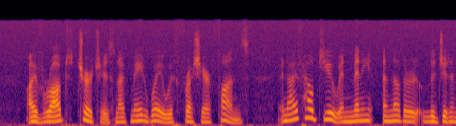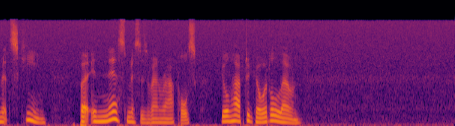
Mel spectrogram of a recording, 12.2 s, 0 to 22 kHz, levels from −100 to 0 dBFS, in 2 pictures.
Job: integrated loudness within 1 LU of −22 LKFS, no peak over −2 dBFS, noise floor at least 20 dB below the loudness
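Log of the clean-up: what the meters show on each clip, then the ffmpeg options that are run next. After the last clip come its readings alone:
background noise floor −49 dBFS; target noise floor −50 dBFS; integrated loudness −29.5 LKFS; sample peak −10.5 dBFS; target loudness −22.0 LKFS
→ -af "afftdn=noise_reduction=6:noise_floor=-49"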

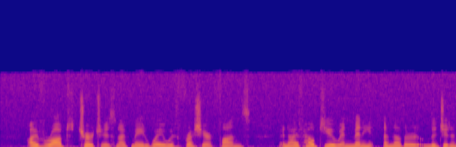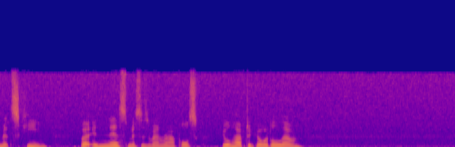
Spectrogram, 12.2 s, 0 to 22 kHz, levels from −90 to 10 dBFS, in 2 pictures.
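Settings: background noise floor −52 dBFS; integrated loudness −29.5 LKFS; sample peak −10.5 dBFS; target loudness −22.0 LKFS
→ -af "volume=7.5dB"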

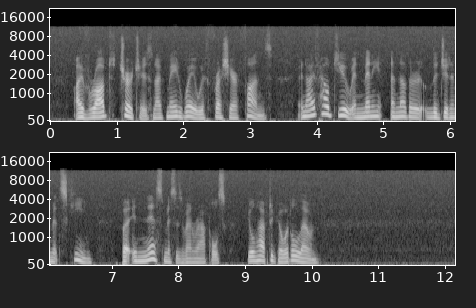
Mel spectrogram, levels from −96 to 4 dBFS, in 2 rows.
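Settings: integrated loudness −22.0 LKFS; sample peak −3.0 dBFS; background noise floor −45 dBFS

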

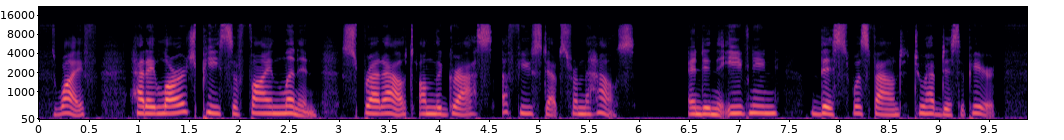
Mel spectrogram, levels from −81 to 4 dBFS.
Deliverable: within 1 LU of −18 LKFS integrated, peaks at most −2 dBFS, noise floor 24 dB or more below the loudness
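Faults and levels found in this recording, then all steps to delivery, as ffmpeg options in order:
integrated loudness −27.0 LKFS; sample peak −9.5 dBFS; target loudness −18.0 LKFS
→ -af "volume=9dB,alimiter=limit=-2dB:level=0:latency=1"

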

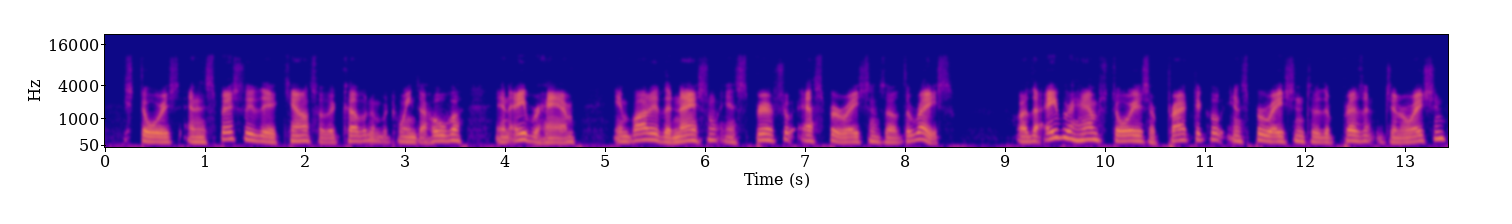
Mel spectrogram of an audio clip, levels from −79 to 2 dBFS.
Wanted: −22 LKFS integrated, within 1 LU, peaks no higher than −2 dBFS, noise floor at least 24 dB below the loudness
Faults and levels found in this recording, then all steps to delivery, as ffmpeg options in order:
integrated loudness −29.0 LKFS; sample peak −10.0 dBFS; target loudness −22.0 LKFS
→ -af "volume=7dB"

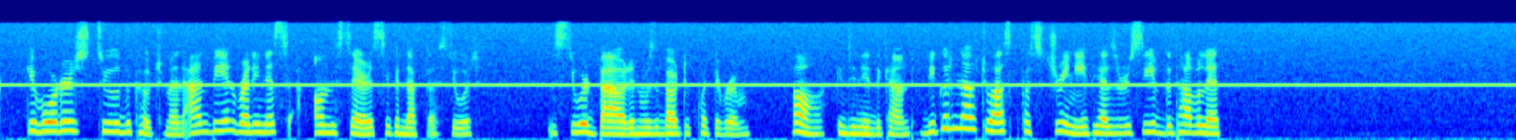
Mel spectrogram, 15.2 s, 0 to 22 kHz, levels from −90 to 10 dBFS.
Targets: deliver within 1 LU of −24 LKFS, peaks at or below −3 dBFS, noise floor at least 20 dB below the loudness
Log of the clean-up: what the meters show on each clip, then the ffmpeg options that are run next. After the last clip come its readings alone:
interfering tone 1,800 Hz; level of the tone −33 dBFS; background noise floor −36 dBFS; target noise floor −47 dBFS; integrated loudness −26.5 LKFS; sample peak −7.0 dBFS; target loudness −24.0 LKFS
→ -af "bandreject=frequency=1800:width=30"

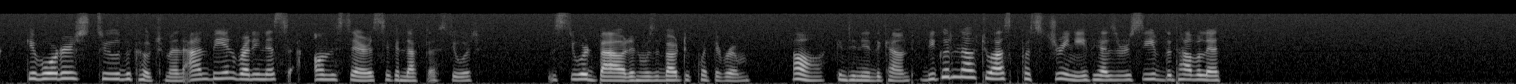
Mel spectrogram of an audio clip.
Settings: interfering tone none found; background noise floor −45 dBFS; target noise floor −47 dBFS
→ -af "afftdn=noise_reduction=6:noise_floor=-45"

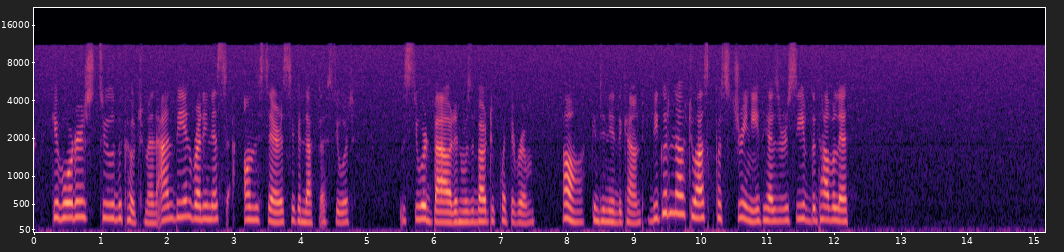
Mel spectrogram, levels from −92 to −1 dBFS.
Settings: background noise floor −49 dBFS; integrated loudness −26.5 LKFS; sample peak −7.5 dBFS; target loudness −24.0 LKFS
→ -af "volume=2.5dB"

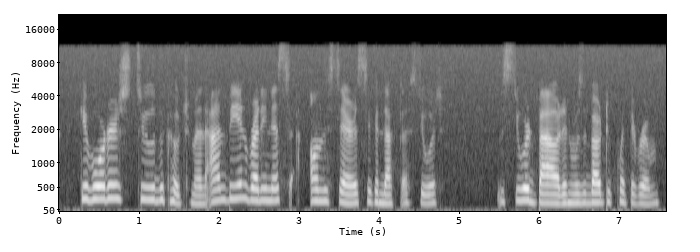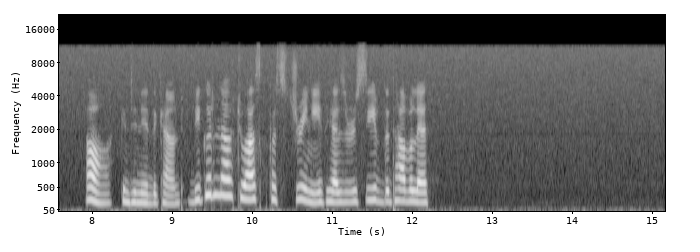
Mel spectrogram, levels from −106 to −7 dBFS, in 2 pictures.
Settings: integrated loudness −24.0 LKFS; sample peak −5.0 dBFS; background noise floor −47 dBFS

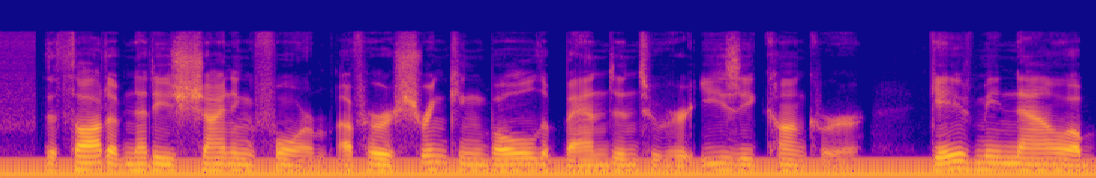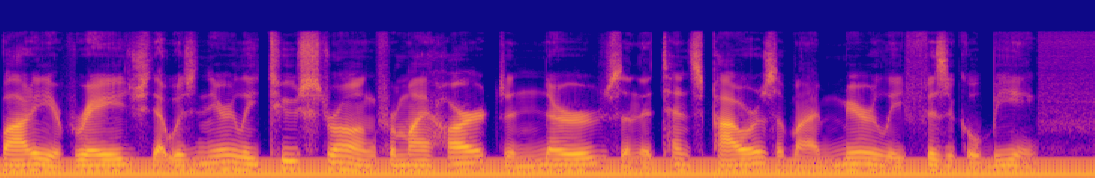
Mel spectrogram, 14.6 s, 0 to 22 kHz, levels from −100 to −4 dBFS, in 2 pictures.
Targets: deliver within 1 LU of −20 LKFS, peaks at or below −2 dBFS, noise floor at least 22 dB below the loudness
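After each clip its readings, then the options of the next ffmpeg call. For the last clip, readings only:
mains hum 60 Hz; hum harmonics up to 300 Hz; level of the hum −23 dBFS; integrated loudness −23.0 LKFS; sample peak −5.5 dBFS; target loudness −20.0 LKFS
→ -af "bandreject=frequency=60:width_type=h:width=6,bandreject=frequency=120:width_type=h:width=6,bandreject=frequency=180:width_type=h:width=6,bandreject=frequency=240:width_type=h:width=6,bandreject=frequency=300:width_type=h:width=6"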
